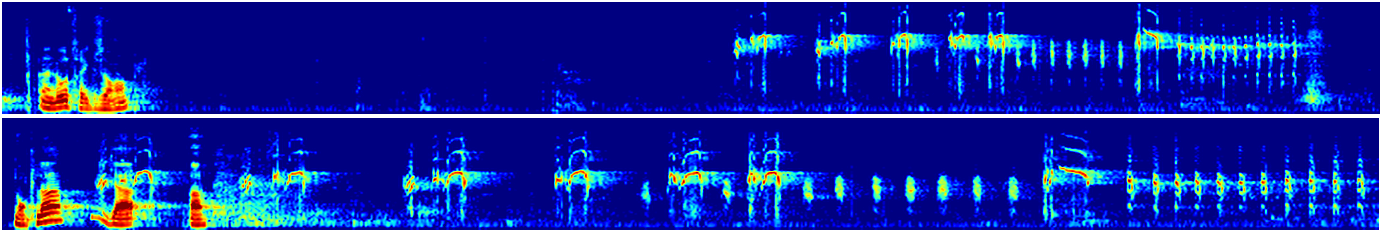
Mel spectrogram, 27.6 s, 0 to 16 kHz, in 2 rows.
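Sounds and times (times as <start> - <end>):
speech: 0.4 - 1.4, 14.0 - 16.0
slowed-down marsh warbler song: 7.3 - 13.0, 14.7 - 17.2, 17.8 - 27.5.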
